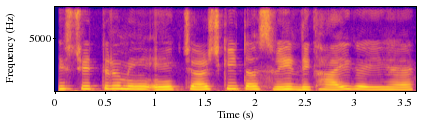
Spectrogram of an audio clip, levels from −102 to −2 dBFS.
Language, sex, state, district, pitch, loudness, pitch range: Hindi, female, Jharkhand, Palamu, 245 Hz, -13 LUFS, 235-270 Hz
